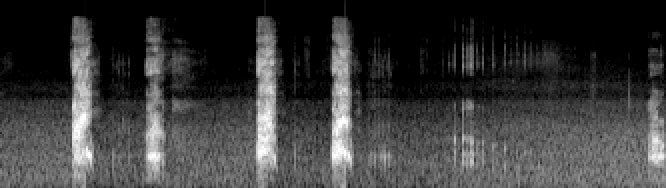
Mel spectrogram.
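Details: A dog barking in short, sharp bursts: four loud barks in the first three seconds, irregularly spaced, then quieter faint sounds and one more bark at the end, over a low background hiss.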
